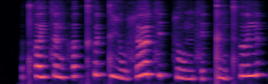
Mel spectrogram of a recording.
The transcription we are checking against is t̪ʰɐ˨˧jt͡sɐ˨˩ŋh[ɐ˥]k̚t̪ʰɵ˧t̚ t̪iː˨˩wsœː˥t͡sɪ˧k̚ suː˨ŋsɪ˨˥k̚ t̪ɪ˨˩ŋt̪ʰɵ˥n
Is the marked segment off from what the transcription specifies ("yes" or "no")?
no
